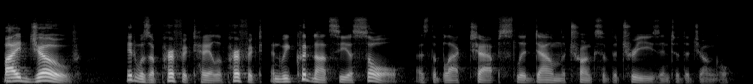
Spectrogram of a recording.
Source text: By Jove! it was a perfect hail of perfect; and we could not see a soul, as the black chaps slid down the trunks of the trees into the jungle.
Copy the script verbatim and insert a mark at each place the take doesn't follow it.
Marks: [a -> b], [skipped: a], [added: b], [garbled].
By Jove! it was a perfect hail of perfect; and we could not see a soul, as the black chaps slid down the trunks of the trees into the jungle.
